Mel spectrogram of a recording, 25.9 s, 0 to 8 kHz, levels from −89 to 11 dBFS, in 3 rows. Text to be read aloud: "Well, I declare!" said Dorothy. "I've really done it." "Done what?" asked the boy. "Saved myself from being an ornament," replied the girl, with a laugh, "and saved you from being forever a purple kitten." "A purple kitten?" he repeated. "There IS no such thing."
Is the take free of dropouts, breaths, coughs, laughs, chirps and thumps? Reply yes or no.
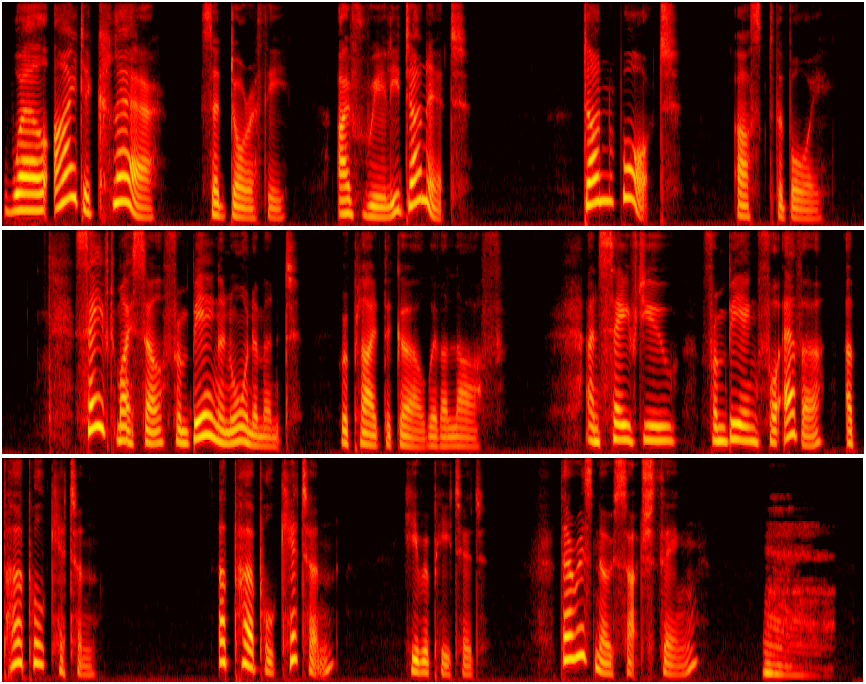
no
